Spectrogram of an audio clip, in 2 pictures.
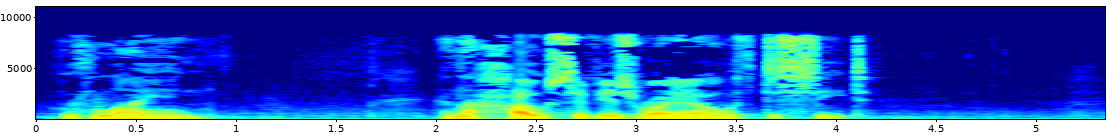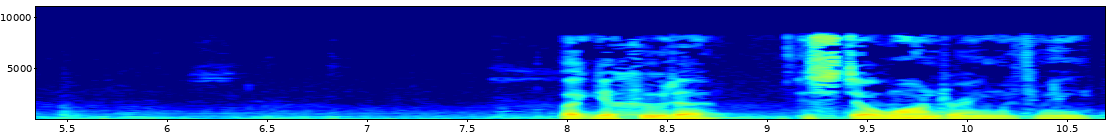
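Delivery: measured, deliberate Bible reading with long pauses; scripture reading. Acted. Teacher reading the prophet's words to the congregation, measured and solemn. Reads verse twelve.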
